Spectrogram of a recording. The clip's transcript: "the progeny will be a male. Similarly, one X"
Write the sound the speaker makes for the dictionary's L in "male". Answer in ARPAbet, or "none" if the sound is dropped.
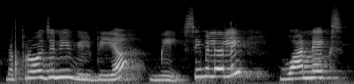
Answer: N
